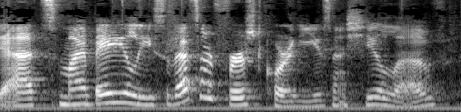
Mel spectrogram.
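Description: A woman speaks at a moderate pace in a medium pitch, her intonation lively.

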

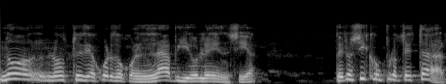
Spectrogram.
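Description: This man's pitch swings very widely. His tone is dark and mellow, and his pace is moderate. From Argentina. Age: 70s. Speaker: caller (football fan). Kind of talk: listener message. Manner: animated. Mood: indignant, critical. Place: studio. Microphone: studio mic.

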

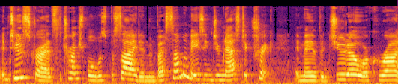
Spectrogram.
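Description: The delivery is plain reading aloud, and the intonation is lively.

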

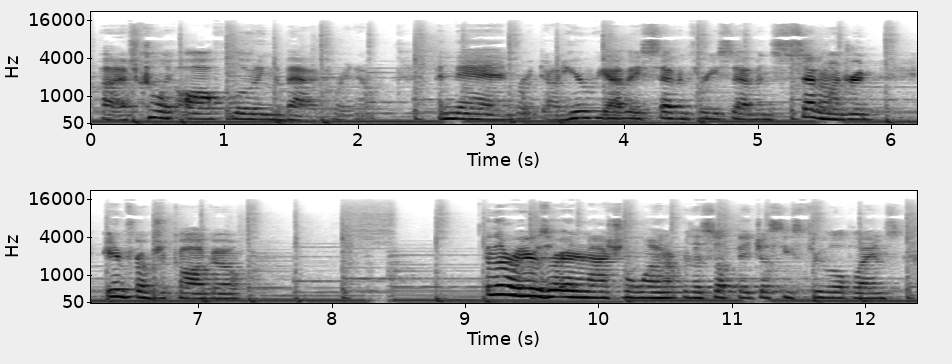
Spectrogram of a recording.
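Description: A woman talks at a moderate pace with long, frequent pauses. Audible room echo surrounds her, and clear music plays in the background. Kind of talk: casual tour commentary. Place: home room. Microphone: phone near.

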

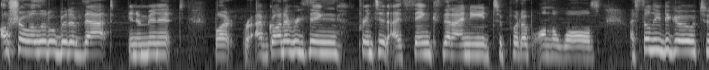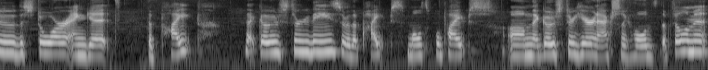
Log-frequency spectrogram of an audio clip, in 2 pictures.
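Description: Faint music plays behind a woman speaking at a high pitch with fairly even intonation and very even loudness. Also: fairly quick pace. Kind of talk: casual vlog chat. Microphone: lapel.

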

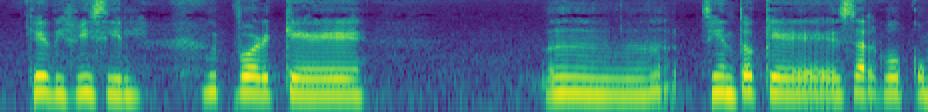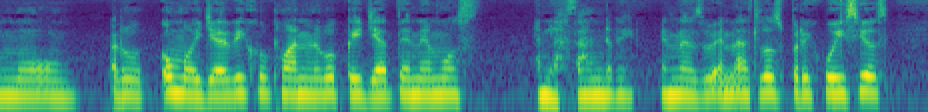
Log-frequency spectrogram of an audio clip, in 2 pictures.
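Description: Her medium-pitched voice is dark and mellow, delivered at a very slow pace with monotone, flat intonation and very even loudness. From northern Mexico. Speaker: engineering student; podcast guest. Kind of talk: casual chat. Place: studio. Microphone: studio mic.

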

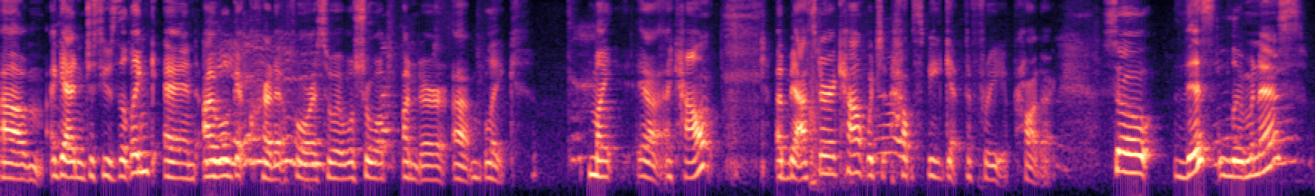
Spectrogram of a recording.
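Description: A woman speaks at a fairly slow pace. Noticeable background noise can be heard. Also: lively intonation. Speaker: beauty vlogger. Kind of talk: casual product review chat. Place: home room.

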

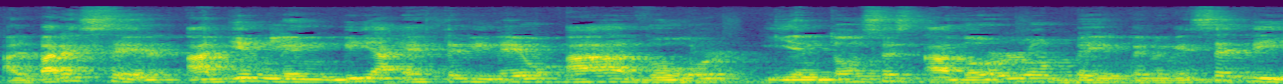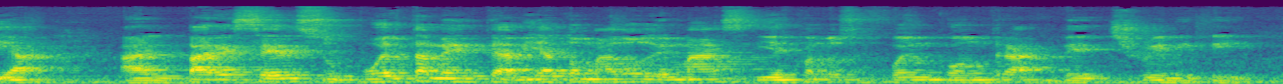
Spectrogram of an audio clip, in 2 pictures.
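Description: A man at a fairly slow pace, with audible room echo and light background noise. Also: ordinary pitch variation. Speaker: vlogger. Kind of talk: casual vlog commentary. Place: home room. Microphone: camera far.

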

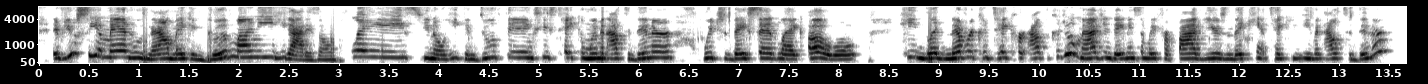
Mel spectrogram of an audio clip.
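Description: Against a quiet background, a woman talks at a fairly quick pace in a high pitch. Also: ordinary pitch variation. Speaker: web show co-host. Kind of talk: casual discussion commentary. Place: home room. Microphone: video call.

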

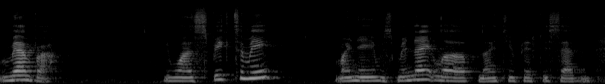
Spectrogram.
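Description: Bright and sharp in tone, a woman speaks at a moderate pace with a fairly low pitch and ordinary pitch variation. Her pauses are long and frequent. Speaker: video blogger. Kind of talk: casual vlog monologue. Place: home room. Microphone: phone near.

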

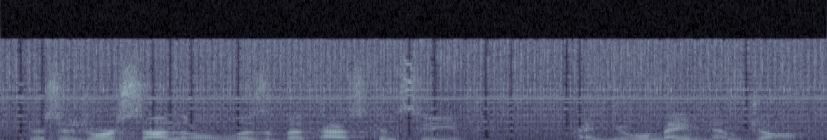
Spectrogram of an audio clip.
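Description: A man's voice carries ordinary pitch variation. There is noticeable background noise. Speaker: preacher. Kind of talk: sermon. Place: church.

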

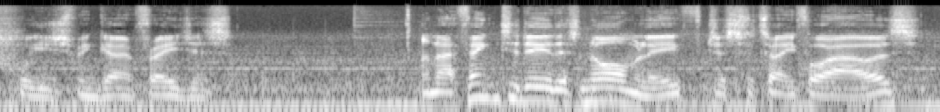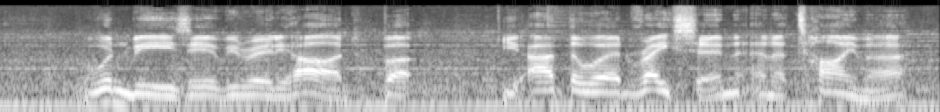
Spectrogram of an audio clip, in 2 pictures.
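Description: A man talks at a moderate tempo with ordinary pitch variation while noticeable noise runs behind him. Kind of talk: casual vlog chat. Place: open country.

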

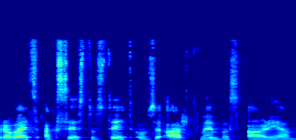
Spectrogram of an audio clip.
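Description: At a moderate pace, a woman speaks with a Russian accent in a fairly high pitch. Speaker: online marketing beginner vlogger. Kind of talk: personal testimony narration. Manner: halting.

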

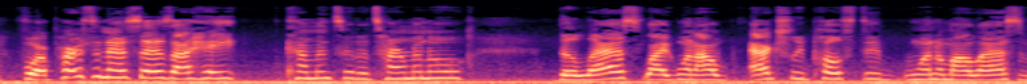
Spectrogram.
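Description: A woman is speaking. The sound is dry with no echo, and there is light background noise. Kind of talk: casual vlog chat. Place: street. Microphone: phone near.

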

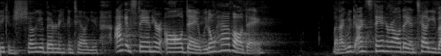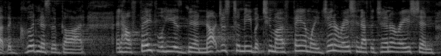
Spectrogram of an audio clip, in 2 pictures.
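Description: A woman with a Southern US accent, high in pitch, at a fairly quick pace, against a quiet background. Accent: Southern US (Georgia). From US South, rural South Georgia. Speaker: corporate trainer and speaker; corporate trainer, speaker. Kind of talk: sermon. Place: church. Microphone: headset.

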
